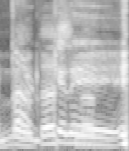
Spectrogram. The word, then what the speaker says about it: Perkele: No, Perkele. That's not. That's not how you say it.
